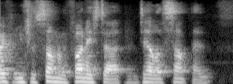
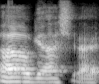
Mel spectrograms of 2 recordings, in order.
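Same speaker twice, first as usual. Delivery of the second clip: talking through laughter. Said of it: "I better stop laughing".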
